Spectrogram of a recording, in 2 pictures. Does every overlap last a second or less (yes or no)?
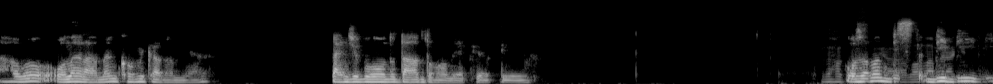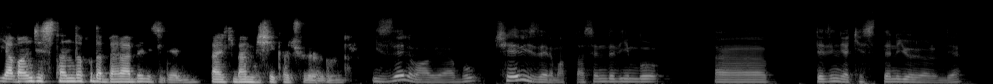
no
